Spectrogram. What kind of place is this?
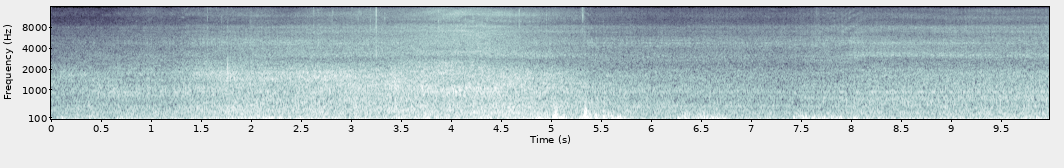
street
